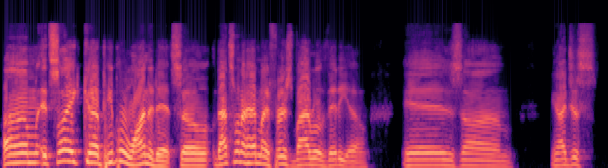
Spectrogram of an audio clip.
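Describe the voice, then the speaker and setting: A young adult man, a meditation teacher appearing as a guest, chats casually in an interview. His voice is a little high and his pace a little slow. He leans heavily on "like" and swears a lot.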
